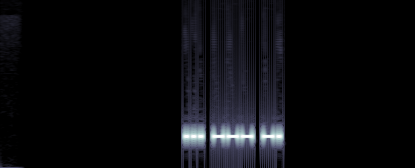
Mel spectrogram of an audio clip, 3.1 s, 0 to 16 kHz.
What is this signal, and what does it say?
Morse code, heard as a keyed tone, about 44 wpm, 700 Hz. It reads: SON
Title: Three Letter Words - 45wpm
